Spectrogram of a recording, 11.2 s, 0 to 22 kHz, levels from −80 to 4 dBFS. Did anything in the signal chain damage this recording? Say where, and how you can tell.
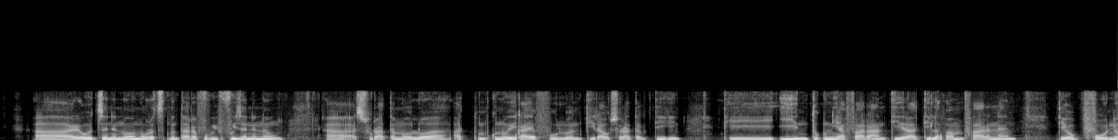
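Yes. In the jitter buffer, a skip ahead at 5.16 to 5.18 s discarded about 0.4 s of queued audio, so the speech jumps forward with no gap.

Right after, a jitter buffer speed-up from 5.26 to 6.80 s trimmed repeated pitch periods, removing about 150 ms. The speech runs 10% faster at unchanged pitch and sounds hurried.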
